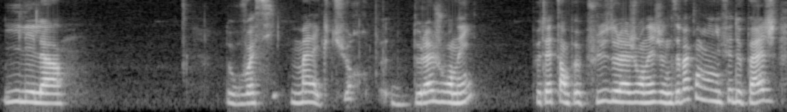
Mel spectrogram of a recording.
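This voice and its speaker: A woman's voice: a little high, steady tone, normal speed, pauses often. A young woman from France chatting to camera at home in a casual reading vlog, rambling with many fillers and self-corrections. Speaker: book vlogger. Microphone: camera set on a surface.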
